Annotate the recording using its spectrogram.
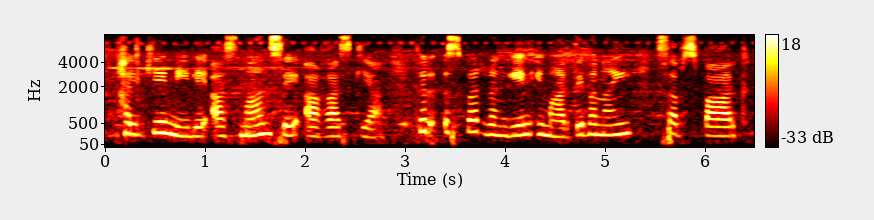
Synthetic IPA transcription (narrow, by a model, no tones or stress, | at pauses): hɐlkeneleʔaːsmaːnseʔaːɣaːzkija̰ːpʰɪɾʊspɐɾːɐ̃ŋɡiːnɪmaːɾt̪ebɐnaːĩ | sɐbspaːɾk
